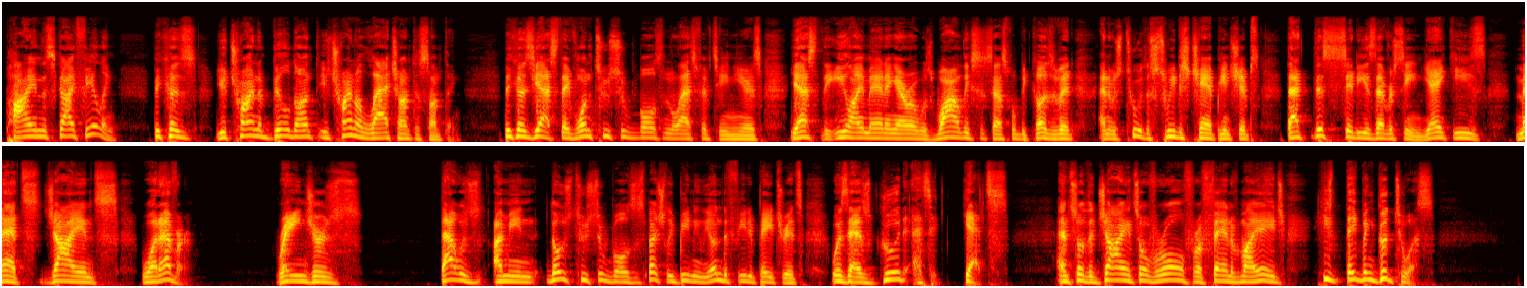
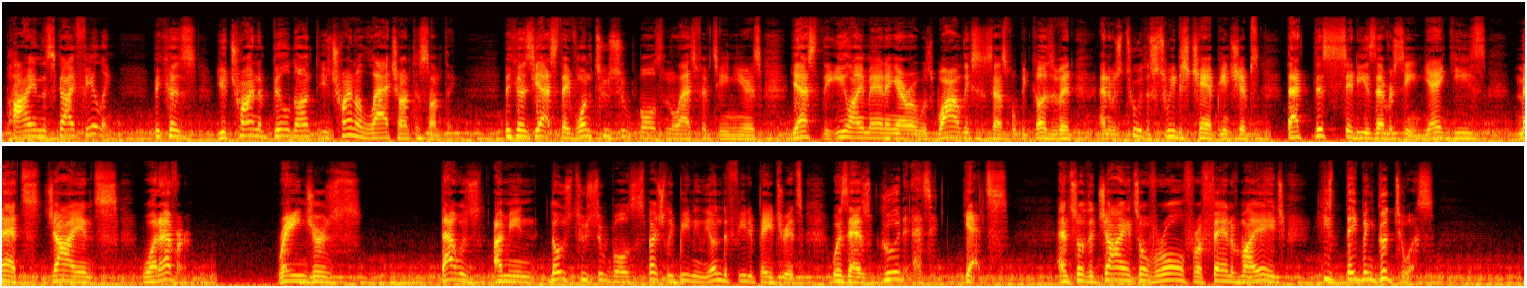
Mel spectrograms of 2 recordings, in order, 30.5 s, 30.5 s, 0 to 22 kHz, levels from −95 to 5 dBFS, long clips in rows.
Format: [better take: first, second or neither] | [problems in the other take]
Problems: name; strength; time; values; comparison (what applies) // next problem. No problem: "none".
first | low rumble; noticeable; throughout; 20 dB below the speech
